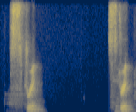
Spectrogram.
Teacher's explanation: you have the s the t and the r coming together without any vowel sounds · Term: consonant cluster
